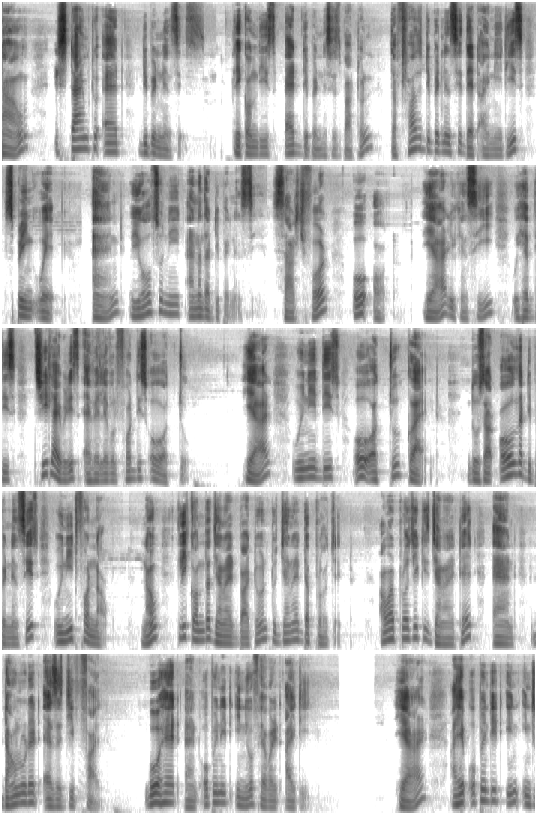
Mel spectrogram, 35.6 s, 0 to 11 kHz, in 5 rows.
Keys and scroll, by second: 7.7 Return.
